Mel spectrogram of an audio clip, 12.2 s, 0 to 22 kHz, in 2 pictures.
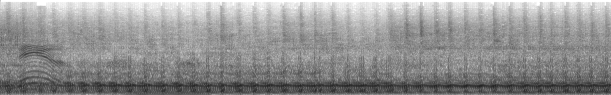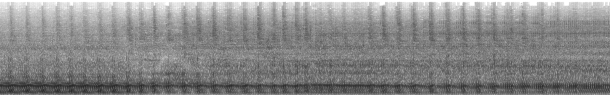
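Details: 1986 Yamaha YZ250 two-stroke, sat since 2015, good compression, started on choke with a borrowed carb and throttle and cleaned reeds: crisp even crackle picking up cleanly on each blip and settling back steadily; healthy idle and revving.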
